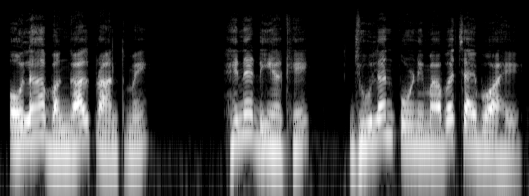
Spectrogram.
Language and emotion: Sindhi, neutral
